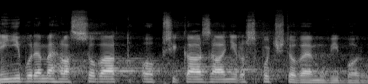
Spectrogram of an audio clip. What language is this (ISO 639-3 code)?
ces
